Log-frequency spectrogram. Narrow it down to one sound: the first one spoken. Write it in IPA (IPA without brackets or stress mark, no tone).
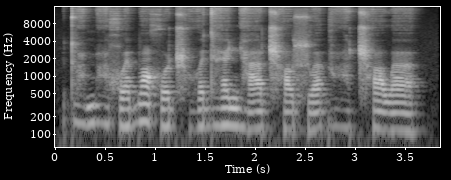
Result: tʷ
